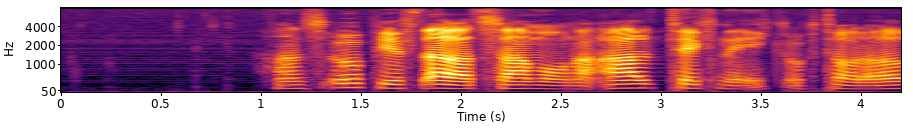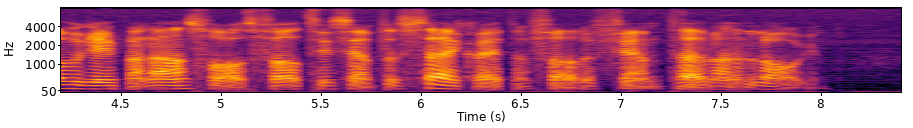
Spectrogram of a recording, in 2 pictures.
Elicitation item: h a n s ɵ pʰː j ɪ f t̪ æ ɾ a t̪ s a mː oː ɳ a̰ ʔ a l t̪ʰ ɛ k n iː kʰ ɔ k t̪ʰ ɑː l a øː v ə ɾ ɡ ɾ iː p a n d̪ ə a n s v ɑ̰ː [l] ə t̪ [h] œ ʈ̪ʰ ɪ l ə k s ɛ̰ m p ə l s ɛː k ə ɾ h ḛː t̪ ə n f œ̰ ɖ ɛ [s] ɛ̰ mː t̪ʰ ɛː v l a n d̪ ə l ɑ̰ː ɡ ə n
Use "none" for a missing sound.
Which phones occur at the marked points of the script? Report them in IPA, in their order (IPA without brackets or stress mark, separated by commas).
ɾ, f, f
